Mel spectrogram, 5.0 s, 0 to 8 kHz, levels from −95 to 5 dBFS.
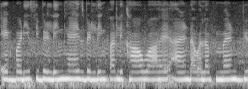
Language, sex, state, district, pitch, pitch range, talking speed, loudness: Hindi, female, Bihar, Patna, 220 Hz, 220-225 Hz, 170 wpm, -9 LUFS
